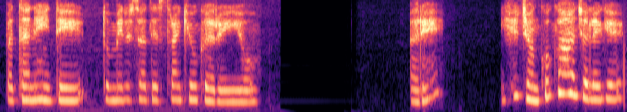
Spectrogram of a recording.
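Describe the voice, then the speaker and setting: Very high-voiced shy young woman storyteller. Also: measured pace, soft background music. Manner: shy, hesitant. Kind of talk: storytelling fan fiction with voices.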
